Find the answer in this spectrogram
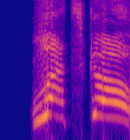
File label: Lets go Notification Tone; Pubg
